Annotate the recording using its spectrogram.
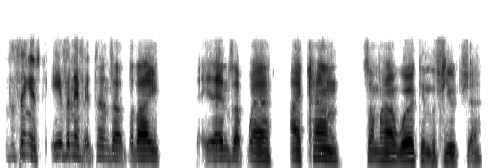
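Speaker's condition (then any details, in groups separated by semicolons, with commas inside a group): Cerebral palsy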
